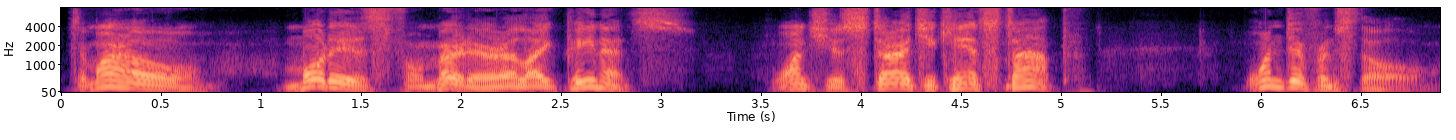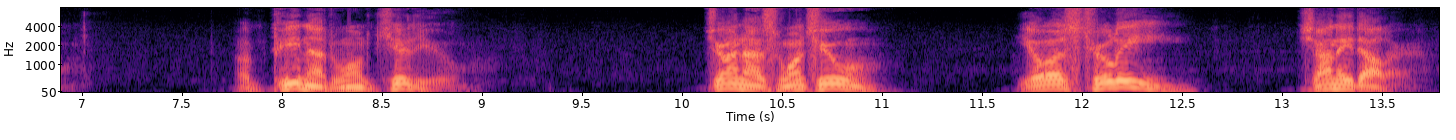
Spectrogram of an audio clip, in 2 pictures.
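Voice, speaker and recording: A man's voice: medium pitch, big pitch swings, unhurried, pauses often, slightly rough. An actor playing a wry, self-assured male investigator, dry and clipped, in classic radio detective drama. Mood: teasing. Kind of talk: classic radio detective acting and first-person narration.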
